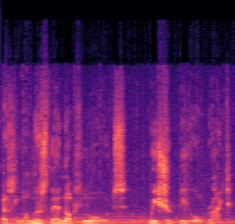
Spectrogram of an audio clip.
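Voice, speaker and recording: Commanding fantasy-game officer, deep voice, authoritative, music and rain behind. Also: male voice, big pitch swings, unhurried, heavily acted. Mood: firm. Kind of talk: fantasy game dialogue acting.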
